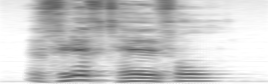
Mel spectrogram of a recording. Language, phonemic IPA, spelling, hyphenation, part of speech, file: Dutch, /ˈvlʏxtˌɦøː.vəl/, vluchtheuvel, vlucht‧heu‧vel, noun, Nl-vluchtheuvel.ogg
- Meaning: 1. a traffic island 2. a (usually artificial) hill used in the past as a refuge from flooding 3. a refuge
